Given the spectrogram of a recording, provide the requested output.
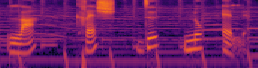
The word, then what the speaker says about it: la crèche de Noël: A pronúncia aqui, é assim, la crèche de Noël.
